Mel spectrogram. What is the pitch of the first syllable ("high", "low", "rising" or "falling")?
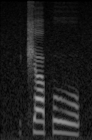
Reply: high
